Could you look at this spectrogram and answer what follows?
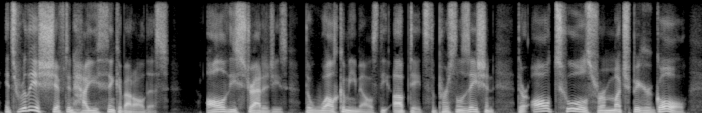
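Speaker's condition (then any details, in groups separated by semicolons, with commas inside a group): No condition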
